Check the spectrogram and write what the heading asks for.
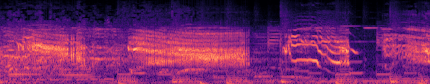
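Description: A man imitating a dinosaur with his voice: two long roars of about a second each, then a short gliding squeal, over background music.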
